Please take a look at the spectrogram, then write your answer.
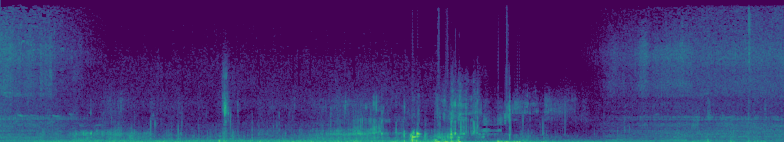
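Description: Wind gusting across a lakeside carp-fishing swim, a steady low rumble and buffeting that swells toward the middle and then eases, with faint scattered knocks and no talk.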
